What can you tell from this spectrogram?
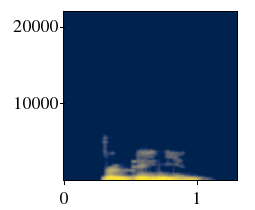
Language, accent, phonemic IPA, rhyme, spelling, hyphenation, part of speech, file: English, Southern England, /ɹəʊˈdeɪni.ən/, -eɪniən, Rhodanian, Rho‧dan‧i‧an, adjective / noun, LL-Q1860 (eng)-Rhodanian.wav
- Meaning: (adjective) Of, or aboriginal to, the Rhône valley; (noun) An inhabitant of the Rhône valley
